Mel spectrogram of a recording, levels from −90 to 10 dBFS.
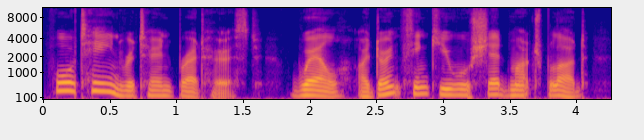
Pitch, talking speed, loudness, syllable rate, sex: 165 Hz, 170 wpm, -17 LUFS, 4.2 syllables/s, female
